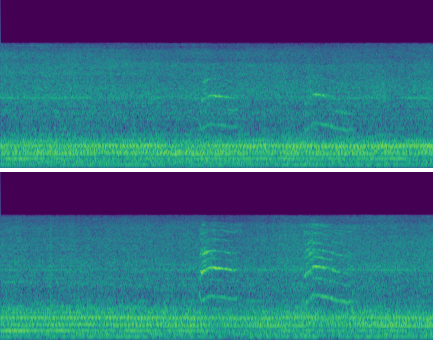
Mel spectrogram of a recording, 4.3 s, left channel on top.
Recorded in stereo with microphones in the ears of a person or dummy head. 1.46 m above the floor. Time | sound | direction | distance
2.0 | a cat meowing | 75° right (ahead or behind) | ?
